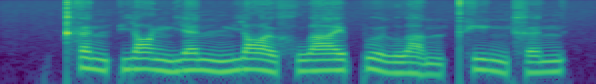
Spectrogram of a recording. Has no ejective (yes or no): yes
